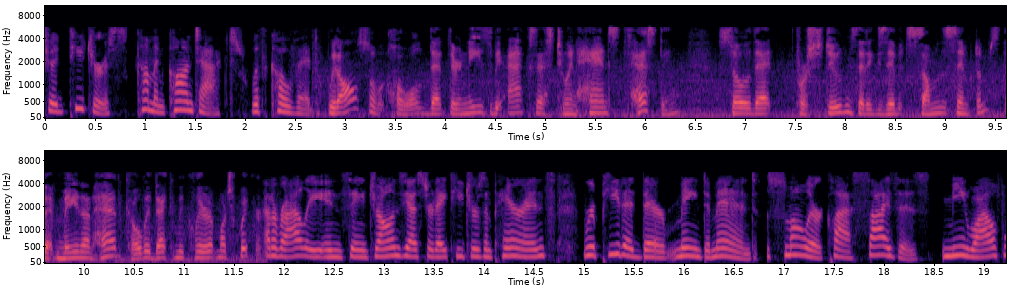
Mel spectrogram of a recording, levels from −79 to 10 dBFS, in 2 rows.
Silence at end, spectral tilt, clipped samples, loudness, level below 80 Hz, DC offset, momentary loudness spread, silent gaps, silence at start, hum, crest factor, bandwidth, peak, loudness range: 0 s; -8.5 dB/octave; under 0.1%; -30 LUFS; -62 dBFS; under 0.1%; 7 LU; none; 0 s; none; 16 dB; 6 kHz; -14 dBFS; 2 LU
